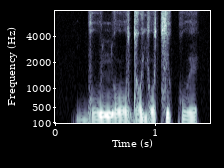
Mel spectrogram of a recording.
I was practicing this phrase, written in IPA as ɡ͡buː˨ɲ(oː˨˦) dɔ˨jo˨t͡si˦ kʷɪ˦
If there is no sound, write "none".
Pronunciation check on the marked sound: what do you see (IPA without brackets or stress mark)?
oː˨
